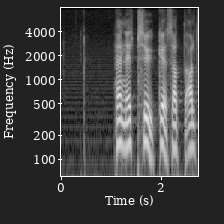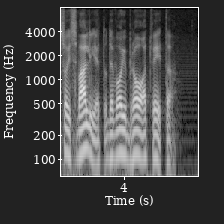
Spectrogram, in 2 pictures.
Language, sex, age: Swedish, male, 48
